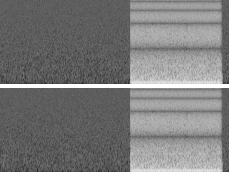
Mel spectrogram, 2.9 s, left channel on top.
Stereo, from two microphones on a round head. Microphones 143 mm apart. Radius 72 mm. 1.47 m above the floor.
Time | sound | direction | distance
1.6 | breathing | centre (ahead or behind) | ?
